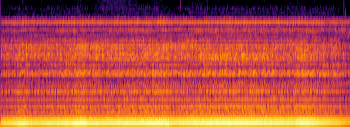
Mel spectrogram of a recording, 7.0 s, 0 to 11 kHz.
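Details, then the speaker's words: Scharnberg Strauss radiogram being restored, powered up gradually to about 200 V: constant deep hum with faint hiss, audio and RF present but no stations received; owner suspects the local oscillator isn't running. "Sounds like we've got RF, but uh but we've got no stations. We may not have an oscillator running."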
